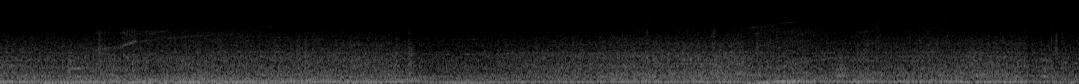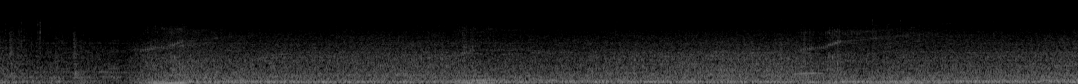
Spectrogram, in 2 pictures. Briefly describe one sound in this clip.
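Tyres crunch over rough ground.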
